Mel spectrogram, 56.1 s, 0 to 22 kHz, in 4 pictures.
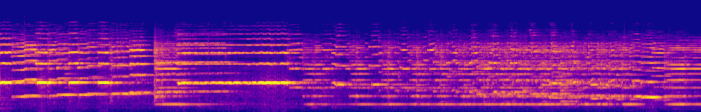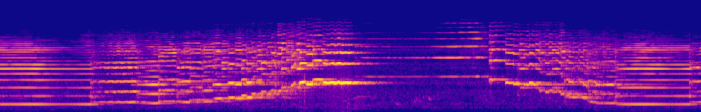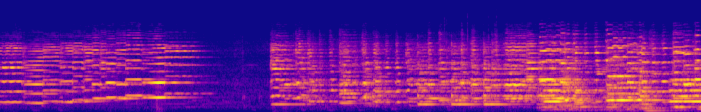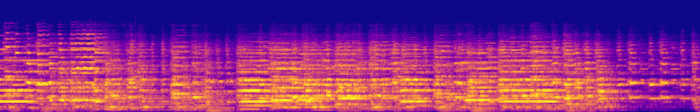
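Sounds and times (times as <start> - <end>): solo violin: 0.0 - 56.0.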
